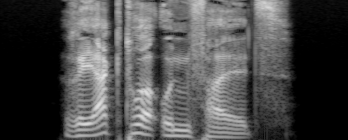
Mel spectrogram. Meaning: genitive singular of Reaktorunfall
- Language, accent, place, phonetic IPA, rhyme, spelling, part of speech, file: German, Germany, Berlin, [ʁeˈaktoːɐ̯ˌʔʊnfals], -aktoːɐ̯ʔʊnfals, Reaktorunfalls, noun, De-Reaktorunfalls.ogg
